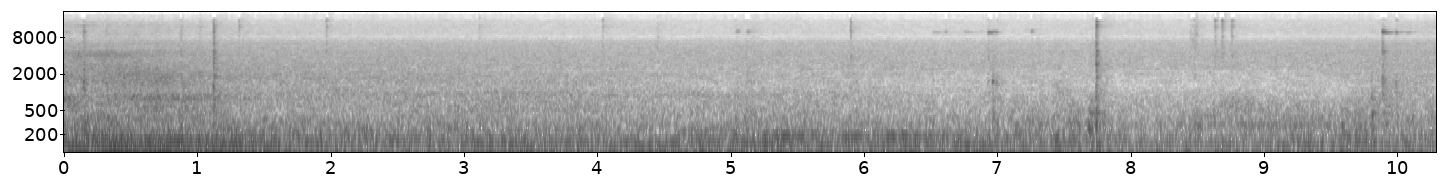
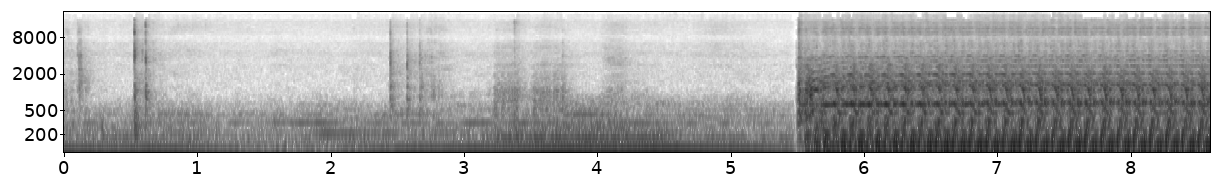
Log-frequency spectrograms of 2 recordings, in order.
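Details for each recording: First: 1996 Sea-Doo GTX after engine rebuild, low fuel: steady cranking about four turns a second never catches; would only run a couple seconds on fuel poured in, because fuel selector was off; no start due to fuel selector off. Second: 1996 Sea-Doo GTX after engine rebuild, compression test on PTO cylinder: after handling clicks the starter spins engine in fast even beats with no skips; normal cranking.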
